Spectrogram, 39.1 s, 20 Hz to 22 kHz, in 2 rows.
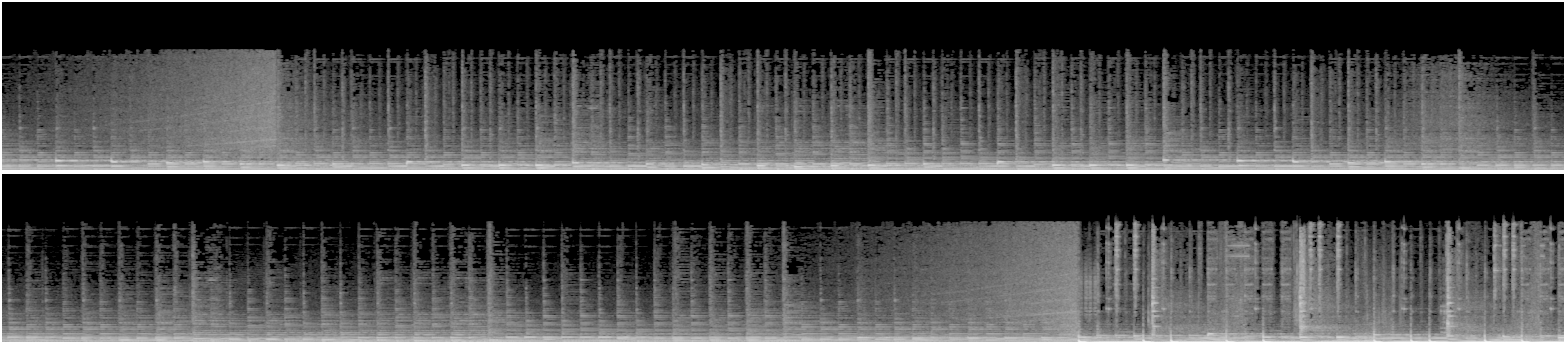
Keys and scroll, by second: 7.0-8.8 typing, 12.1-13.0 typing, 22.0 x, 30.0-31.7 typing.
